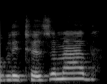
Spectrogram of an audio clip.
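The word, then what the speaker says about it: ublituximab: t a f y m a b o blitzimab is that what that yes that is what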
